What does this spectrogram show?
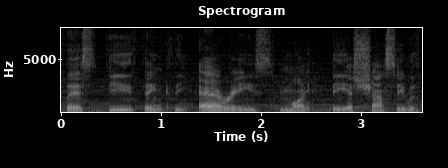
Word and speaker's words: Ares: And we saw a picture of the Austin office with Crusader Ares 2020, and it's spelled Ares like the god of war, not Ares like the star sign.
